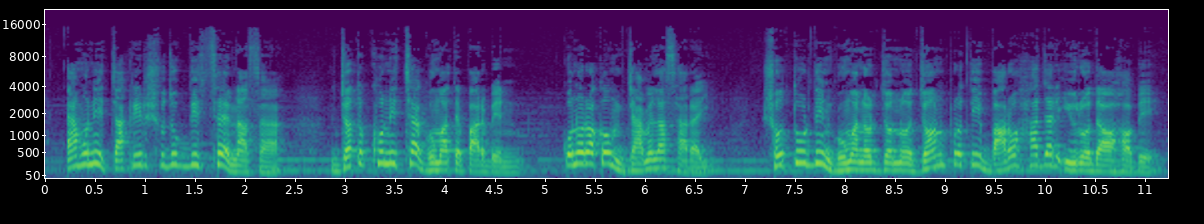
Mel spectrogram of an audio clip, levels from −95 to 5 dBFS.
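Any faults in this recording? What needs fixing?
No faults; nothing to fix.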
